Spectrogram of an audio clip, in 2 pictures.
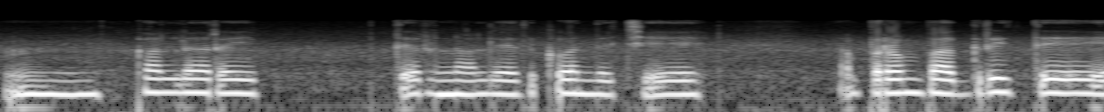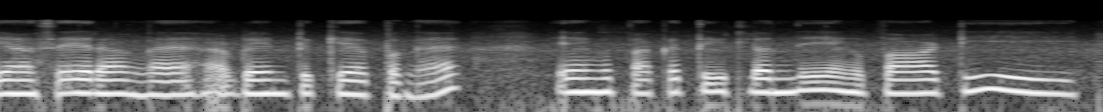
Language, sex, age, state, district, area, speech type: Tamil, female, 30-45, Tamil Nadu, Dharmapuri, rural, spontaneous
